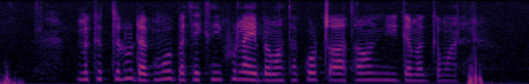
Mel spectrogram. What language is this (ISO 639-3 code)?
amh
